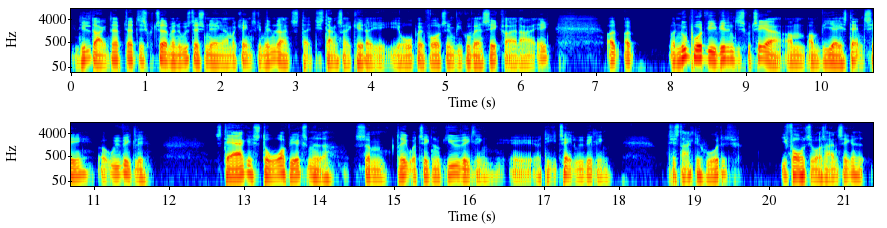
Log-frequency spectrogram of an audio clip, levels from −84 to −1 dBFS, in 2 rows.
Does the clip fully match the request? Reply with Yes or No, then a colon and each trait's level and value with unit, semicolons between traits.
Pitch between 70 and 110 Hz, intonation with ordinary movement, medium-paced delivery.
Yes: very low, 85 Hz; average, 3.7 semitones; average, 170 wpm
